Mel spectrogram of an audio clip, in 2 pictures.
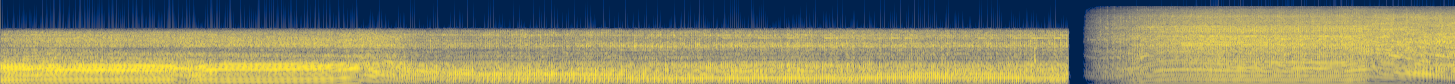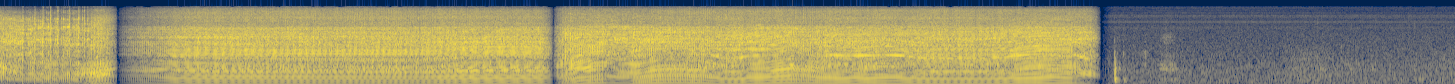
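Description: Two-stroke chainsaw running at high revs, its pitch sinking and climbing again and again as it loads up and frees in the cut of dead pine. It drops out briefly a few times and stops shortly before the end.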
